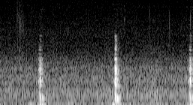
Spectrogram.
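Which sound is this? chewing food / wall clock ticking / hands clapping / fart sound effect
wall clock ticking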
